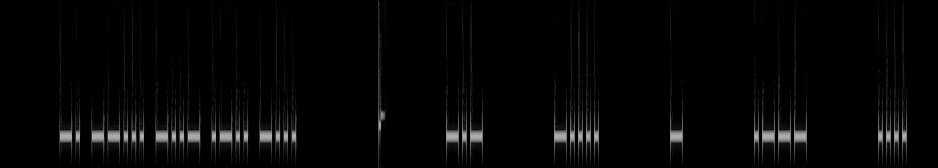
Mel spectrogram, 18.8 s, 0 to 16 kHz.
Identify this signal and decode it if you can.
Morse code, heard as a keyed tone, about 15 wpm, spaced as for 8 wpm, 700 Hz. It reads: N7XLB K6TJH
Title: USA Call Signs - 5 Characters - 6x Character Spacing - 15wpm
